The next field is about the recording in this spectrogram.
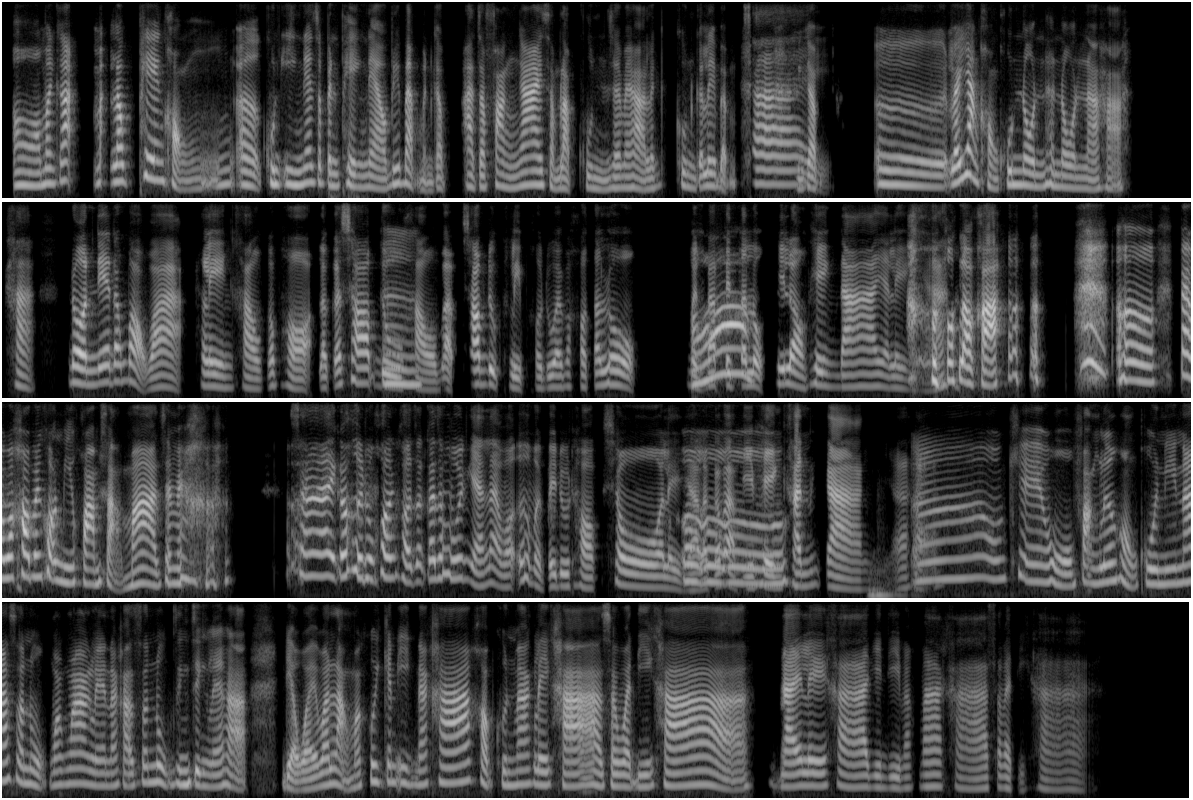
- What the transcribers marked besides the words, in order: other background noise; laugh; chuckle; laughing while speaking: "คะ ?"; chuckle
- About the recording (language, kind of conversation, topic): Thai, podcast, คุณยังจำเพลงแรกที่คุณชอบได้ไหม?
